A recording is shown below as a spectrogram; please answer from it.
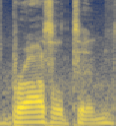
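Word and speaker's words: Braselton: I went to Bill to find out if it was a long A or a short A. Mm-hmm. It's not going to be the opposite of whatever he says. And of course, he said it was Brazelton, so I said, man,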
